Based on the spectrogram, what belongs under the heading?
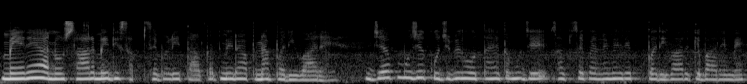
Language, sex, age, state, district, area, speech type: Hindi, female, 30-45, Madhya Pradesh, Balaghat, rural, spontaneous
